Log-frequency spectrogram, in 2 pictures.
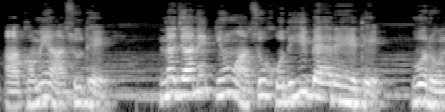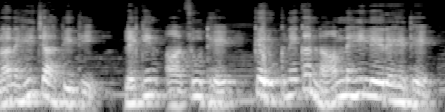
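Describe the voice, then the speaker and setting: A man's voice: sits high, expressive, measured pace, a little mellow. A man narrating a moral story in an earnest, moralizing way. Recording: roomy, distant mic, faint music.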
